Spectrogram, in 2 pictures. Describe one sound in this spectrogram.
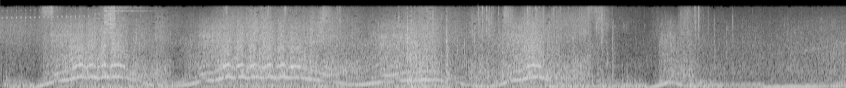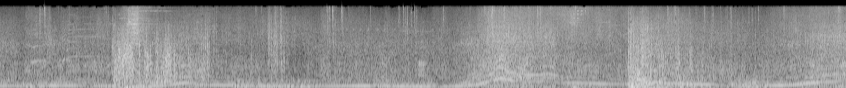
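A sports car engine revs up and down sharply, over and over.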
